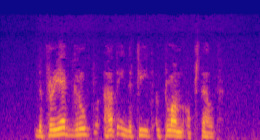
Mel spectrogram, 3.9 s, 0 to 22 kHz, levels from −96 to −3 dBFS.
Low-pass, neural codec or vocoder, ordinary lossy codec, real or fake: 14.4 kHz; none; AAC, 48 kbps; real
